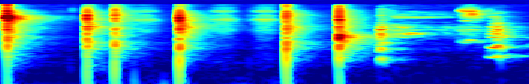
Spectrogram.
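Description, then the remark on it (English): About seven sharp hand claps in an uneven, beat-like rhythm, fairly loud and crisp, meant to mimic buttocks clapping, followed by a brief higher-pitched tonal sound at the end. “You hear the claps. now um, that's just the um, ass cheeks.”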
